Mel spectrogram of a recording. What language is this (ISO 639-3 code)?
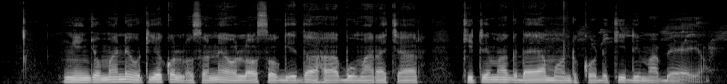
luo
